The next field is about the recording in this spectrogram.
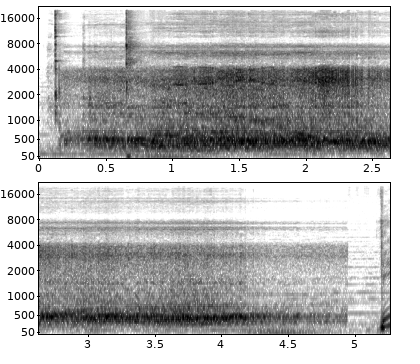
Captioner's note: spaceship sound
